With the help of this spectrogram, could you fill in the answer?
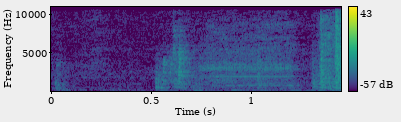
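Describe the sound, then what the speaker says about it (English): An Epson ET-8550 printer pulls paper through, giving two short, quiet bursts of mechanical whirring separated by a brief lull. "enters the printer and then it is of course turned inside the printer."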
